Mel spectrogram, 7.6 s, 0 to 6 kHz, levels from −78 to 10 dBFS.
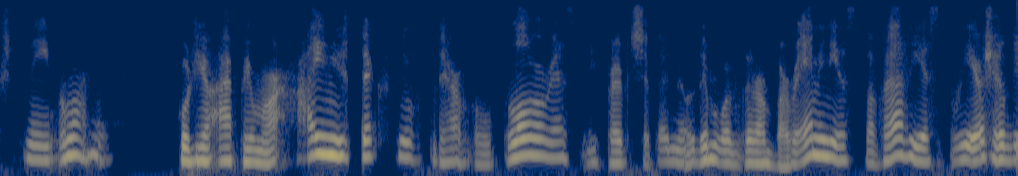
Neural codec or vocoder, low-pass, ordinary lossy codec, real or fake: codec, 16 kHz in and 24 kHz out, 0.4 kbps, LongCat-Audio-Codec, four codebook decoder; 5.4 kHz; Opus, 64 kbps; fake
